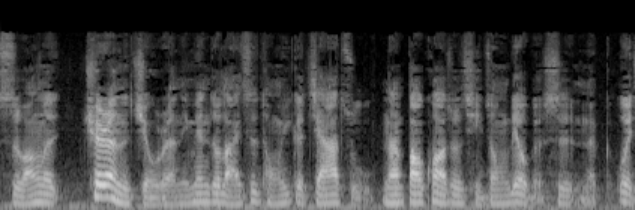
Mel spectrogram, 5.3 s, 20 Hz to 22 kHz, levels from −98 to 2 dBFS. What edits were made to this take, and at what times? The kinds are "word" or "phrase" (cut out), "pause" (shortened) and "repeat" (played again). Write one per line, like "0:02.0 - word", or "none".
0:03.1 - pause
